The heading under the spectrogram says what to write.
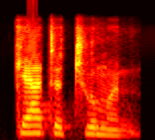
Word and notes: catechumen: Indian

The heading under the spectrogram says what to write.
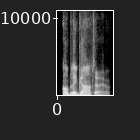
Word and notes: obbligato: British English

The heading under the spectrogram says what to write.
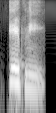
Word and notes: halfpenny: Indian

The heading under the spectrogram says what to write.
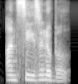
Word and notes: unseasonable: Indian

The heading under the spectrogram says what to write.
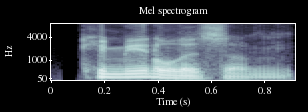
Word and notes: communalism: American English

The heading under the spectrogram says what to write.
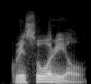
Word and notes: gressorial: American English

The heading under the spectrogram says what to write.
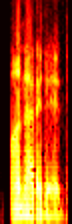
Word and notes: unedited: American English

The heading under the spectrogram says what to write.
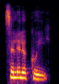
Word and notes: soliloquy: Indian

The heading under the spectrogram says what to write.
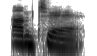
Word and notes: armchair: Indian

